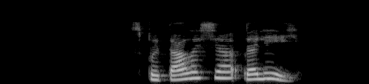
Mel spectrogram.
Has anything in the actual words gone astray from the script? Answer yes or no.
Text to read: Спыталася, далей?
no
